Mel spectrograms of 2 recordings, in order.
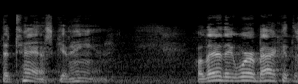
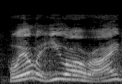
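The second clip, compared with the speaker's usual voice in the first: put-on higher, fast voice of a bossy old churchwoman; eager church lady; 5 semitones higher, 6 dB louder than usual. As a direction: rattle it off like a pushy saint. Edith worried for Will.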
